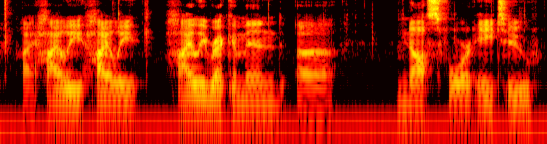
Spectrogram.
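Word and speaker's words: NOS4A2: highly, highly, highly recommend Nosfor A2. That's spelled N054A2. Like it's a license plate.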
